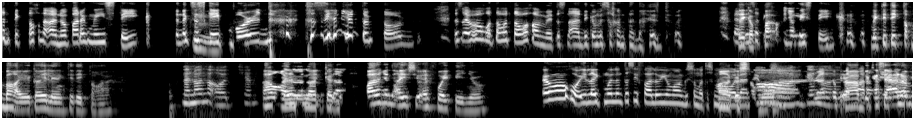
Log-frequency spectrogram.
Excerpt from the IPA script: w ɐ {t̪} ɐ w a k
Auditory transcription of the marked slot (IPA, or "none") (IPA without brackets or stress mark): t̪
